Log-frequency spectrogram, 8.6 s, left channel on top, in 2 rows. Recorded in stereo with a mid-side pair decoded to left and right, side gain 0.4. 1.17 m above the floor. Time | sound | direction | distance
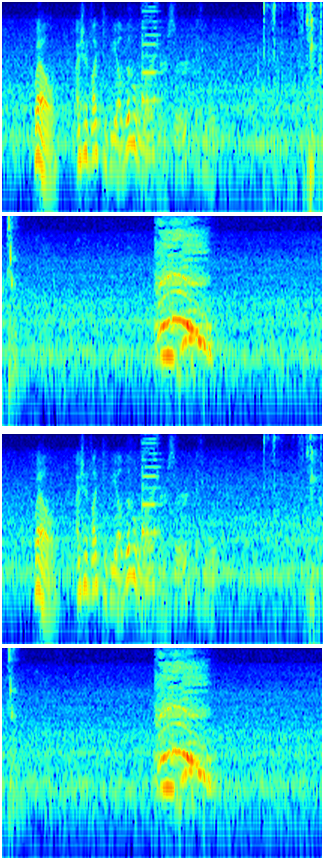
0.4 | a man speaking | 35° left | 0.5 m
1.9 | a doorbell | 25° right | 1.2 m
3.5 | a crack | 65° left | 0.6 m
6.3 | breathing | 20° left | 0.8 m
